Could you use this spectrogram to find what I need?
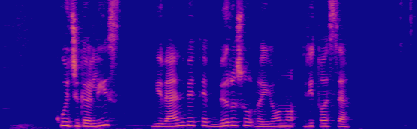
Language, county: Lithuanian, Panevėžys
